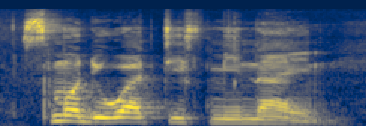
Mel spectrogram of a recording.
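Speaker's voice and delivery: Jamaican patois line, said twice; patois example for learners. Shown as a demonstration. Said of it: "Somebody wants to steal my pistol".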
